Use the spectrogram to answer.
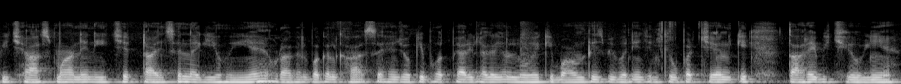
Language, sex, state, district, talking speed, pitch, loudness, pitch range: Hindi, male, Chhattisgarh, Sarguja, 225 wpm, 115 Hz, -15 LUFS, 110-115 Hz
